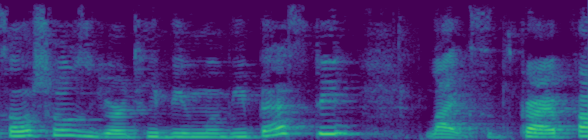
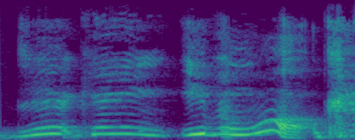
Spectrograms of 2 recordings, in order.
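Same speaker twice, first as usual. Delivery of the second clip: laughing disbelief; 9 semitones higher than usual. Retold or imitated. Team doubting injured Jet.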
